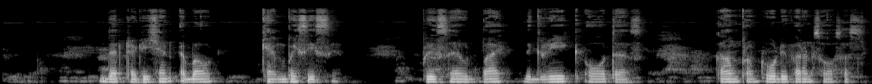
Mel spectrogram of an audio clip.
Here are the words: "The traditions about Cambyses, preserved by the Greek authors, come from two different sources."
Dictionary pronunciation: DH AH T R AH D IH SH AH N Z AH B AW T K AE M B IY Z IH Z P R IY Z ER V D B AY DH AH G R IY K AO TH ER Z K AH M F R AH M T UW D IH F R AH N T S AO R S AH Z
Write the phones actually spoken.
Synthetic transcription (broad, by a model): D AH T R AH D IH SH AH N AH B AW T K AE M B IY S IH S P R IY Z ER V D B AY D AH G R IY K AO T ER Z K AH M F R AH M T UW D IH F R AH N T S AO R S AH S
